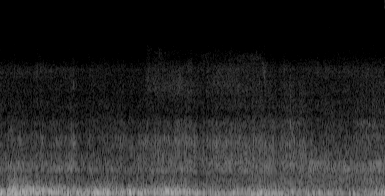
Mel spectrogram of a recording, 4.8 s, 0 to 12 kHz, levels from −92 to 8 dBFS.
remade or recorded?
remade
